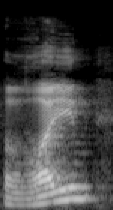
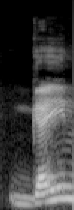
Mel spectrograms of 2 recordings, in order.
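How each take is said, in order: First: गैन said with a thick, heavy throat sound; heavy ghain. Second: गैन said as a thin, light g sound; light gain, wrong. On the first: Teacher showing students the heavy गैन. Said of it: "मोटी आवाज़ में पढ़ा जाएगा". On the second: Teacher showing students the wrong गैन. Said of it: "गैन नहीं बोलना". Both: Shown as a demonstration.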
